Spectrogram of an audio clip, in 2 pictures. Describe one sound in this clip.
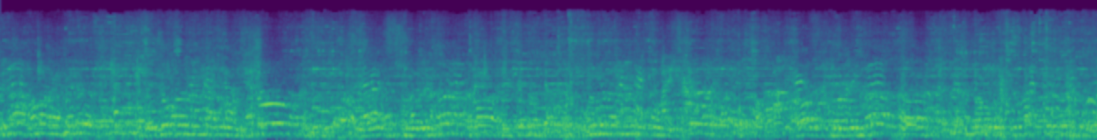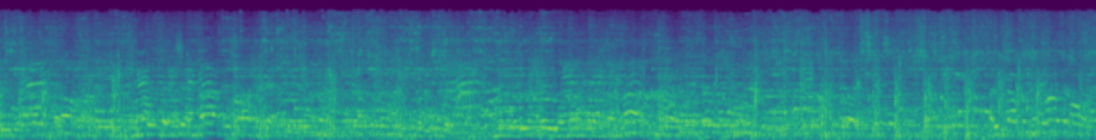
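A small stringed instrument is strummed quickly.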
